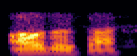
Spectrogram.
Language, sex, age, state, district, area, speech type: Kannada, male, 18-30, Karnataka, Kolar, rural, conversation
